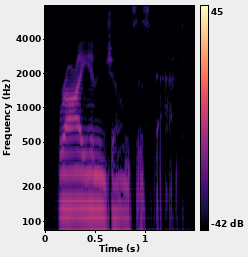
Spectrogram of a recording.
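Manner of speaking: letting the mistake land in a hush; quiet realization. Retold or imitated. Realizing she named the wrong dead man, quiet dread. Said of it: "It's a completely wrong death".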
